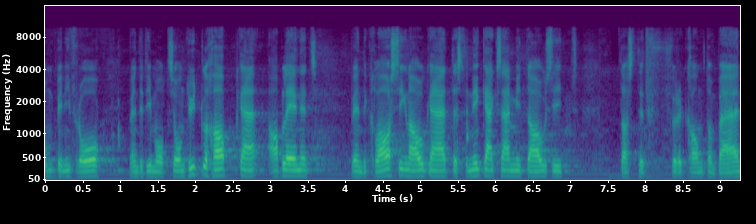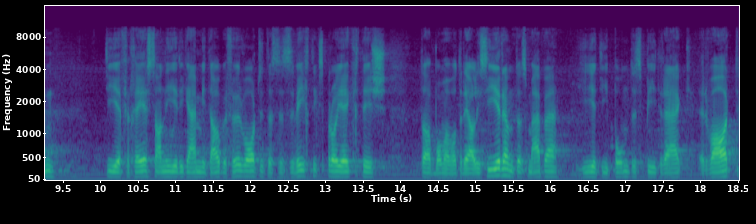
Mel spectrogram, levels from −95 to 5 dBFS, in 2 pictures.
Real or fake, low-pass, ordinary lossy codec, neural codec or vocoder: real; 9.9 kHz; none; none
